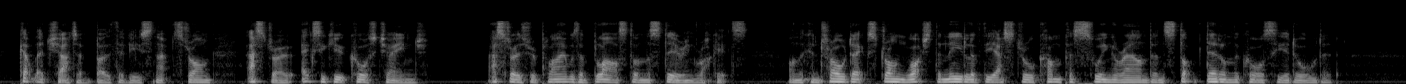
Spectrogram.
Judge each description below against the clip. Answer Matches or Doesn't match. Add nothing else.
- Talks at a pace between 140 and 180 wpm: Doesn't match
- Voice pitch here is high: Doesn't match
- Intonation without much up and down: Doesn't match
